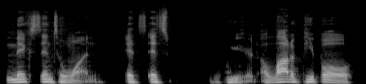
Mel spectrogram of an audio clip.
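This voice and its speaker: A man explaining folklore in casual conversation as a podcast guest, haltingly rephrasing and repeating himself as he goes. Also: fairly low pitch, creaky, darkish tone, dry recording, clean studio sound.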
